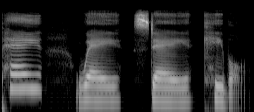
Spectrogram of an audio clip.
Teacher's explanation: Your mouth actually moves as you say it. It glides from one sound to the next.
